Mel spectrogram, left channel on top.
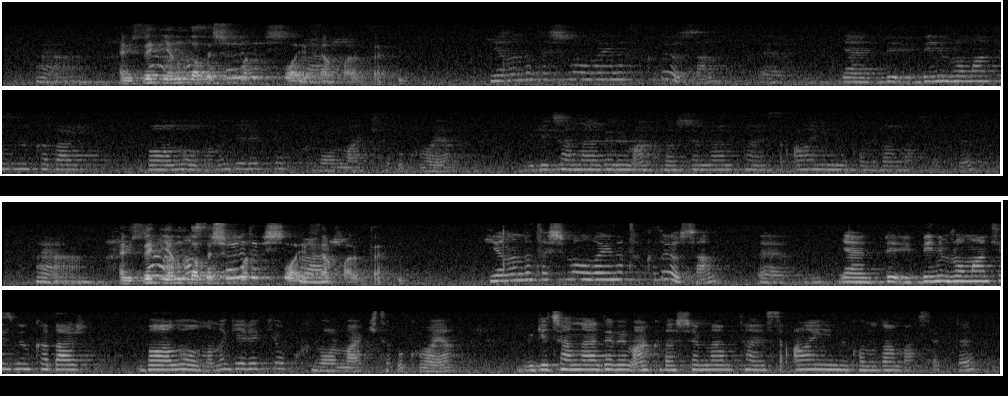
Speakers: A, on the right; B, on the right.
A: Ha.
B: Yani sürekli
A: Ya
B: yanında
A: aslında
B: taşınma
A: şöyle de bir şey
B: olayı
A: var.
B: falan var bir de. Hı.
A: Yanında taşıma olayına takılıyorsan, e, yani be- benim romantizmim kadar bağlı olmana gerek yok normal kitap okumaya. Geçenlerde benim arkadaşlarımdan bir tanesi aynı konudan bahsetti.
